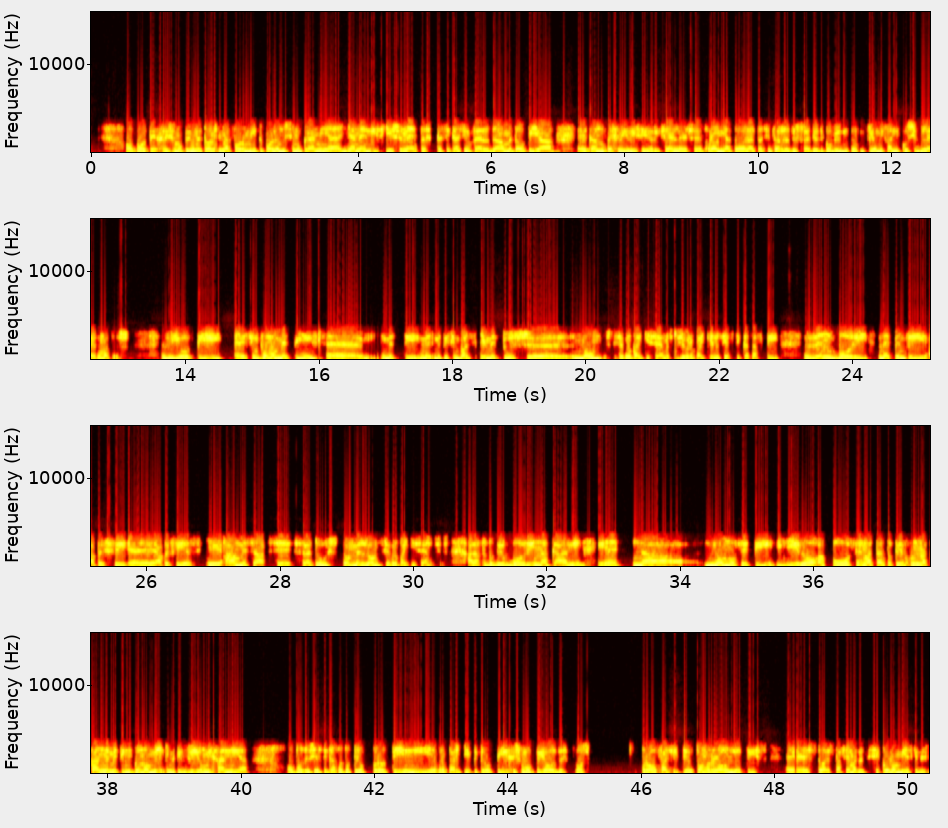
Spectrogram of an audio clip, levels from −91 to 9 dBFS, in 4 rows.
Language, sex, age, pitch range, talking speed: Greek, male, 30-49, 115-150 Hz, 140 wpm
